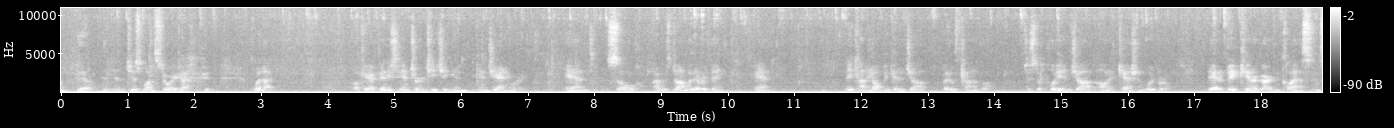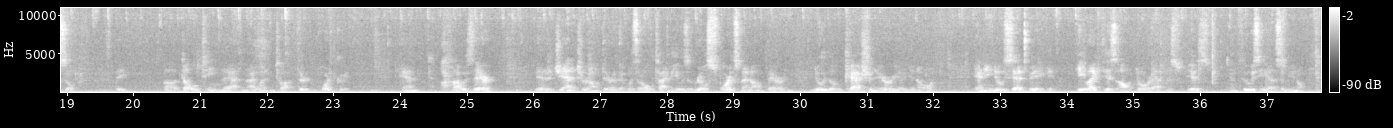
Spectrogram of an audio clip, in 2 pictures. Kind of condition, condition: setting, busy venue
